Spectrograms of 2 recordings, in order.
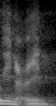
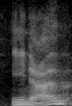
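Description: First: انعم said "in'im", with an i after the ain; kasra on the ain. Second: انعم said "in'am", with an a after the ain; fatha on the ain. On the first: Teacher shows students the alternative imperative form, انعم as "in'im". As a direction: say انعم as in'im, middle vowel i. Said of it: "أو انعم". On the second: Teacher shows students the first imperative form, انعم as "in'am". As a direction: say انعم as in'am, middle vowel a. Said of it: "لأن الأمر يتبع المضارع". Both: Shown as a demonstration.

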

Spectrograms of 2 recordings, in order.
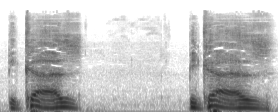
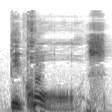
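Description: First: "because" with an unrounded American "uh" vowel; 美式发音. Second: "because" with a long rounded "aw"; 英式发音. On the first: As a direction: say "because" slowly as "bi-KUHZ". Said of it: "这样念就好了". (把because念成美式“bi-KUZ”) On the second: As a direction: round and stretch it: "because" as "bi-KAWZ". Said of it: "不要念成because". (把because拉长念成英式“bi-KAWZ”) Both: Shown as a demonstration.

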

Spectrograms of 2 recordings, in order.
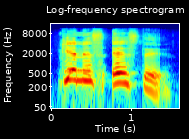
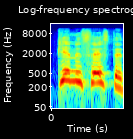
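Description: First: Drawn out, every word weighed; slow it right down and lean on quién; asking ¿Quién es este? slowly, stressing quién; slow, emphatic question. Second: Said in the usual way. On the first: Shown as a demonstration.

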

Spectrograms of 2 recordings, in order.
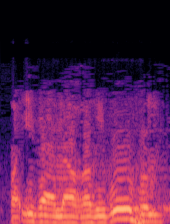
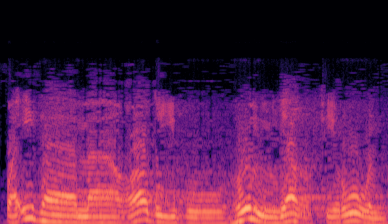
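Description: First: "غضبوا هم" split with a stressed "غضبوا"; wrong recitation. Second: Slow melodic "وإذا ما غضبوا هم يغفرون"; correct recitation. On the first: Teacher demonstrating the mistaken pause to students. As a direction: show the wrong break before "هم". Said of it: "ولا تقل". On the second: Teacher chanting the correct reading to students. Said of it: "قل". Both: Shown as a demonstration.

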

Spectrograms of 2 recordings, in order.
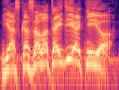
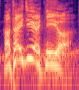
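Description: First: High booming barked order. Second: High booming order; commanding shout. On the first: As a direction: snap the repeated command. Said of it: "рявкнул дядя Митя". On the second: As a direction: order him away. Armed man orders. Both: A narrator's reading.

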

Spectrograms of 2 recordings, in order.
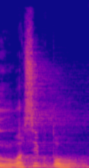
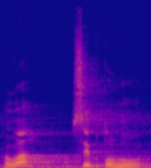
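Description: First: Said in the usual way. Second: Drawn out and emphatic; slow emphasis. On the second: Shown as a demonstration. Teacher stressing the term سبطه slowly for students.

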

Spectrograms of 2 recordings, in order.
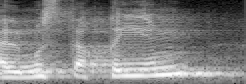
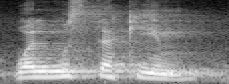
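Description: First: "المستقيم" with a back q; careful qaf in "المستقيم"; correct qaf. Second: "والمستقيم" with k instead of q; wrong kaf. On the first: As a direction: say "المستقيم" as al-mustaqiim. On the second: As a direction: say "والمستقيم" as wal-mustakiim. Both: Shown as a demonstration. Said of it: "في فرق بين".

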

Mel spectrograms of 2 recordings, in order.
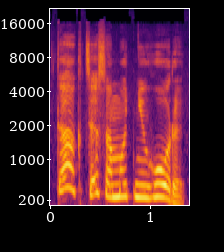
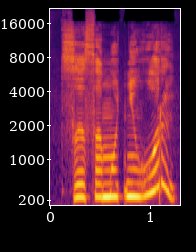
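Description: First: Firm statement, high "Так", then falling; confirming. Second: High, loud question on "Це самотні гори". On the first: Snufkin confirms the place, firm falling "це самотні гори". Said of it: "ствердив Нюхмумрик". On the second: Chmykh asks where they are, high questioning "Це самотні гори". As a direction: ask "Це самотні гори" in a raised, wondering voice. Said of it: "запитав Чмих". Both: A narrator's reading.

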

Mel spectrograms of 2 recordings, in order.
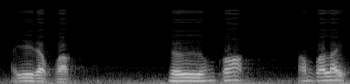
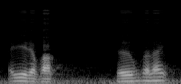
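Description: First: Said in the usual way. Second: Much softer, calm and humble; soft patient denial. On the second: Acted. The monk quietly repeats his denial to the angry woman, softly. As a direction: murmur the prayer meekly.

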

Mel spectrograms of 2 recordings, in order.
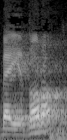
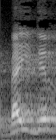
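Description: First: بيدر as baydara, open "a" after dal; past-tense form. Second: بيدر as baydir, "i" after the dal; kasra on dal. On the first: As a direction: end بيدر in "dara", pitched lower. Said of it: "ففعل الأمر منه بيدر". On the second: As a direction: end بيدر in "dir", pitched higher. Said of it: "بكسر الدال". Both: Shown as a demonstration.

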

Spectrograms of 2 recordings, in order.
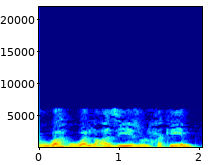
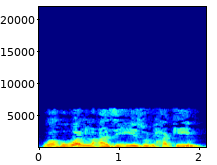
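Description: First: وهو as "wahwa", no vowel on the h; Qalun reading. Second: Said in the usual way. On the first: Shown as a demonstration. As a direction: close وهو on a silent ha. (وهو بإسكان الهاء) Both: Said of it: "بإسكان الهاء".

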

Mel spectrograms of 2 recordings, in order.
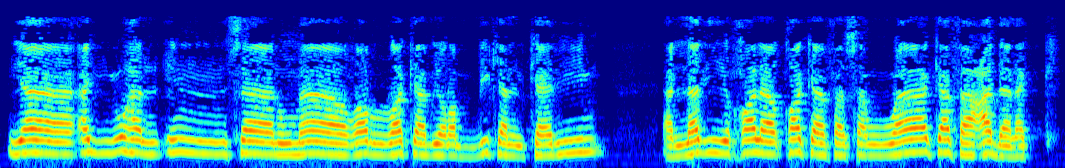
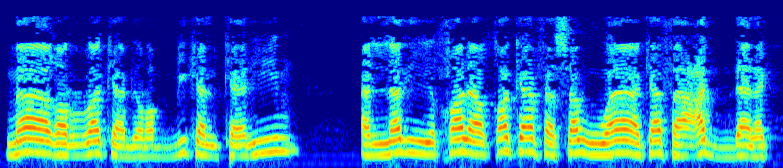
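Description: First: Slow recitation with فعدلك read "fa-'adalak"; single dal. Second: Slow recitation with فعدلك read "fa-'addalak"; doubled dal. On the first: Teacher quotes the verse before Qalun's variant, single dal. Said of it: "بتشديد الدال من فعدلك". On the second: Teacher shows Qalun's reading, doubled dal. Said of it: "بتشديد الدال من فعدلك هكذا". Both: Shown as a demonstration.

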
